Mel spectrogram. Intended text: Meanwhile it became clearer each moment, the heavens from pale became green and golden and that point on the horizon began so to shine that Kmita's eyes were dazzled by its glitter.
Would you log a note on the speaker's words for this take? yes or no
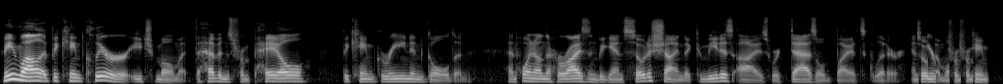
yes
